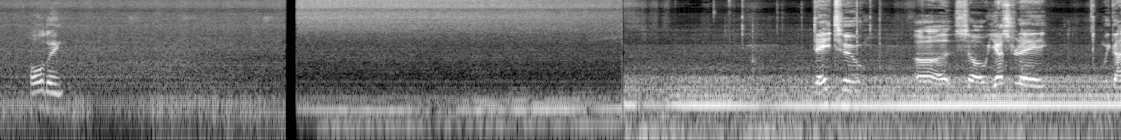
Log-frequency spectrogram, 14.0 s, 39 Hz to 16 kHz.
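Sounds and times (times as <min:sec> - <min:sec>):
car engine humming: 0:00.0 - 0:14.0.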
